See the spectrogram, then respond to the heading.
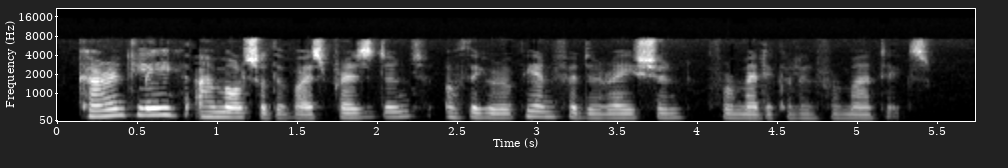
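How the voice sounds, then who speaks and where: A woman's very deep, low voice with lively intonation, at a fairly quick pace with hardly any pauses. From Finland. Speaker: medical officer. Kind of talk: conference talk. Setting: remote video presentation. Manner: formal.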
